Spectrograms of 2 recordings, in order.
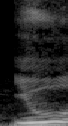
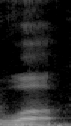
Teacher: হামজাটা যে হলকের গোড়ার থেকে আসে, আর ওয়া তো দুই ঠোঁটের মাঝখান থেকে হালকাভাবে হবে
